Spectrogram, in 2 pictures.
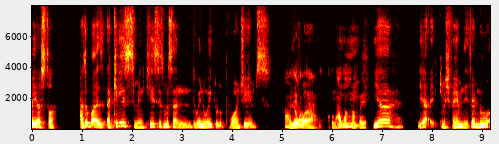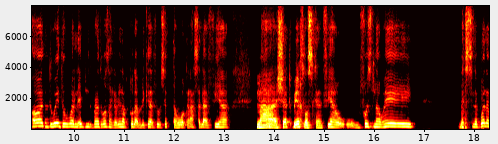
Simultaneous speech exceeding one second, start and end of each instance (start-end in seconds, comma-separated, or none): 5.1-6.9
